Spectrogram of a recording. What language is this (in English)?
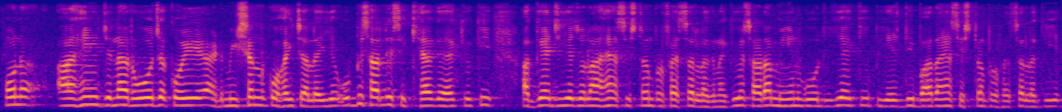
Dogri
